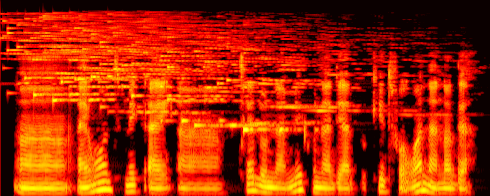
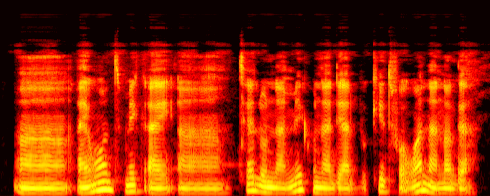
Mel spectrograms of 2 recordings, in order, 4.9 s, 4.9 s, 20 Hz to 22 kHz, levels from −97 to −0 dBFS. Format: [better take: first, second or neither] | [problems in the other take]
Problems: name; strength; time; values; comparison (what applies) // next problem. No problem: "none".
second | noise reduction (classical method spectral subtraction)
